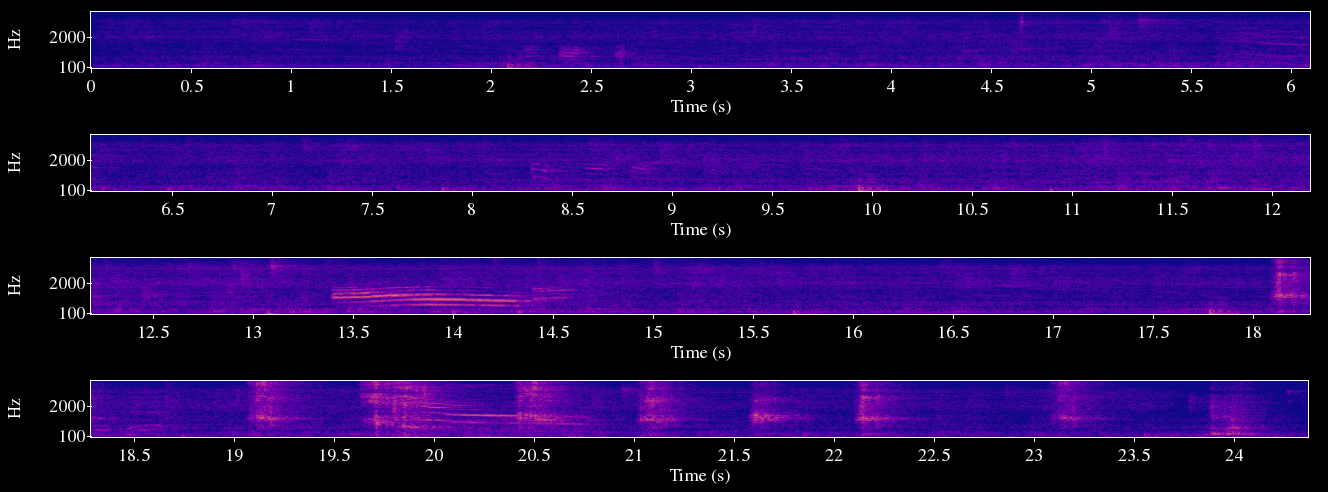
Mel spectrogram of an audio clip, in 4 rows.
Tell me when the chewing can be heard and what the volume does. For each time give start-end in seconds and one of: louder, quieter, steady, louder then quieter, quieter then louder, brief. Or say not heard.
18.1-24.3 quieter.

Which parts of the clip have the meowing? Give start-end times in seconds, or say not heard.
4.3-5.1, 5.7-6.2, 13.1-14.6, 19.8-20.9.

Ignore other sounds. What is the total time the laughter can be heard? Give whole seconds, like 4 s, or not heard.
4 s.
